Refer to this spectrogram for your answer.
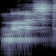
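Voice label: "must", robot voice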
